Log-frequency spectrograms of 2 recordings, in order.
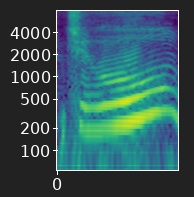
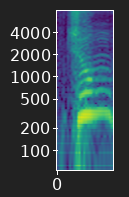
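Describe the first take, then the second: First: The pitch of the word curves upward. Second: The pitch of the word does not rise. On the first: It means repeat or again. "발음이 이렇게 휘어져서 올라가요" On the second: It means heavy. "그냥 우리 일반적으로 무거울 중하대는 중 그래요 그냥"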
